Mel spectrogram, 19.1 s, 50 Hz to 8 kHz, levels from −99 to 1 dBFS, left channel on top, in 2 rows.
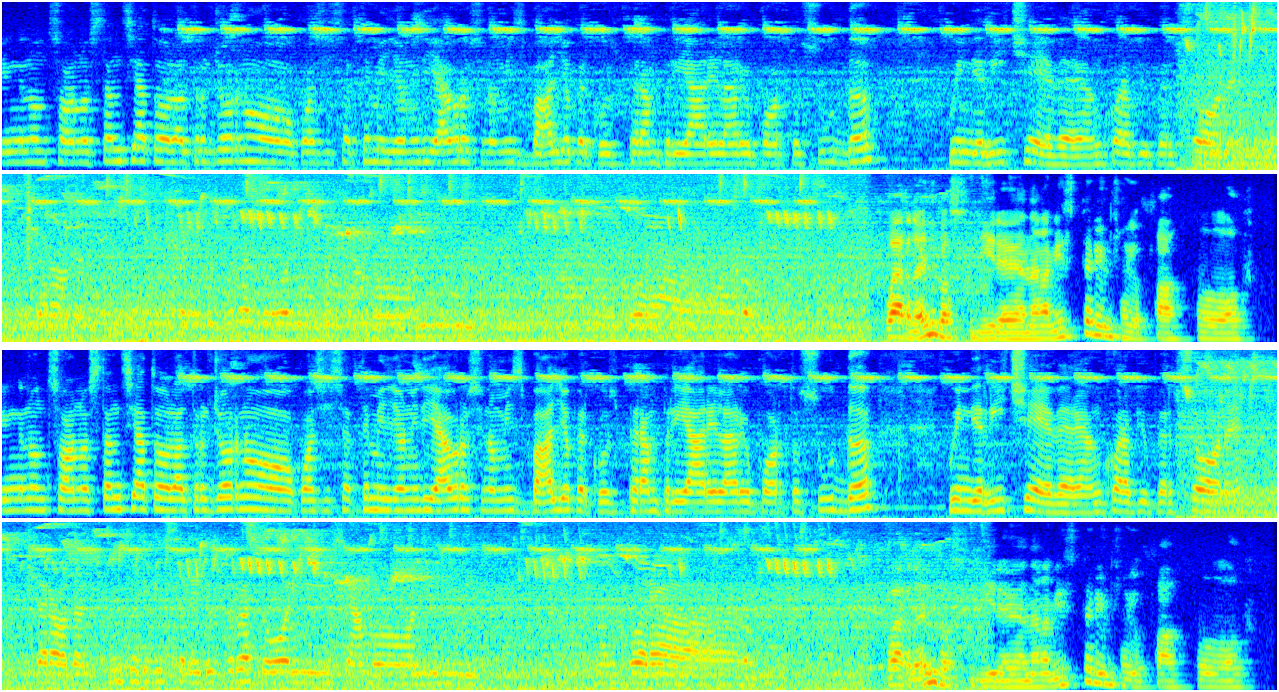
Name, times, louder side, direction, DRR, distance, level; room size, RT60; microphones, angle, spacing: voice 1, 0.0-9.3 9.8-13.2 14.0-15.2, right 4 dB, 85° right, 0.6 m, -33 dB
sound 1, 1.2-15.7, left 3 dB, 5° left, 1.8 m, -37 dB
sound 2, 8.8-17.0, right 1 dB, 30° right, 1.3 m, -35 dB
sound 3, 9.0-16.1, left 5 dB, 40° left, 0.4 m, -35 dB
voice 2, 16.2-18.9, left 4 dB, 80° left, 0.7 m, -29 dB
3.3 x 2.8 x 3.7 m
head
